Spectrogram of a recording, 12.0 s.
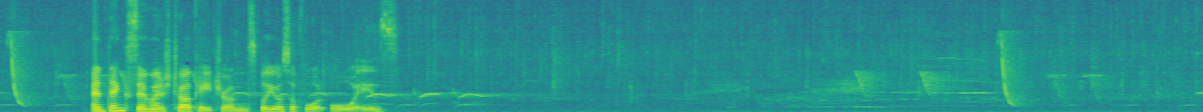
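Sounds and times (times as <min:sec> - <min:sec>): birds calling and whistling: 0:08.5 - 0:11.2.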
